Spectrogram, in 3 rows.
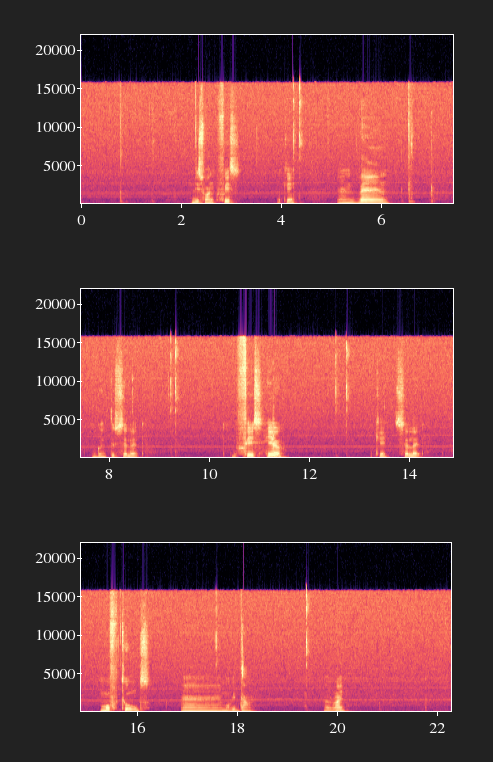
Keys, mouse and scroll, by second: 6.6 click, 6.6 scroll down 2, 7.5-9.3 scroll up 2, 9.3 click, 10.1 scroll up 1, 12.5 click, 17.6 click.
